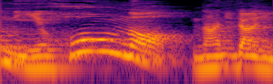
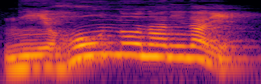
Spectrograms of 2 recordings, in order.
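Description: First: Nihon keeps its high-then-drop pitch accent. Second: Nihon is said on a flat pitch. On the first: The speaker calls it wrong. "我们就不能说日本の何々ですね，这个是不行的" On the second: The speaker calls it right. "我们要说日本の何々啊，变成这种形式了，变成平调了"

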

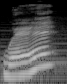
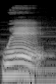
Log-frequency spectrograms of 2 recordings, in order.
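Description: First: It sounds genuinely curious. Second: It sounds scornful and dismissive.

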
